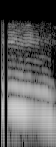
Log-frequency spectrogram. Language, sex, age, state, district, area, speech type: Tamil, female, 45-60, Tamil Nadu, Tiruchirappalli, rural, conversation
